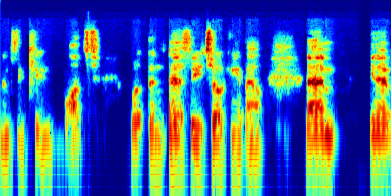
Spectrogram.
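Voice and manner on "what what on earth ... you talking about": ordinary delivery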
